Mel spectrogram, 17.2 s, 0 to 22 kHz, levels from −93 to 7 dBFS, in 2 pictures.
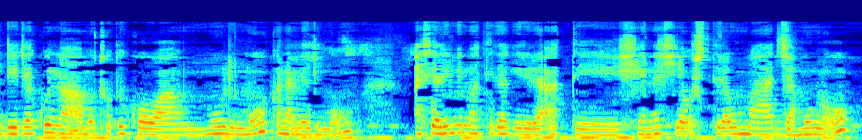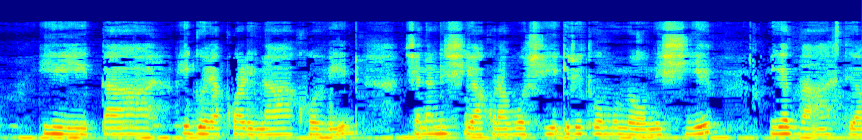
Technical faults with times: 0.00-17.25 HE-AAC compression

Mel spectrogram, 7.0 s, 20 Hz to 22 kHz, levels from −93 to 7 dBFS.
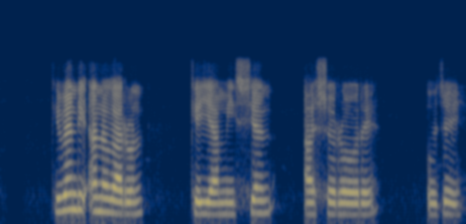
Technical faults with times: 0.00-0.77 AMR comfort noise
2.33-2.85 AMR comfort noise
4.29-4.55 AMR comfort noise
5.87-6.39 AMR comfort noise

